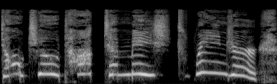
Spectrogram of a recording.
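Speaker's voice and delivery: put-on shrill, very high, drawn-out little-kid scream. Retelling how a boy at a deli counter screamed at the speaker, imitating a kid screaming. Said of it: "screams out".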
